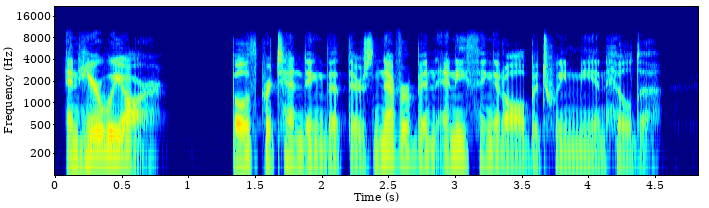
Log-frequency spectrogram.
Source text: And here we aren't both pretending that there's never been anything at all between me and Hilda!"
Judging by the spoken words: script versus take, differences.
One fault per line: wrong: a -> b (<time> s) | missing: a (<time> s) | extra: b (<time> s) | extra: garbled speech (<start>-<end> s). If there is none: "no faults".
wrong: aren't -> are (0.5 s)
